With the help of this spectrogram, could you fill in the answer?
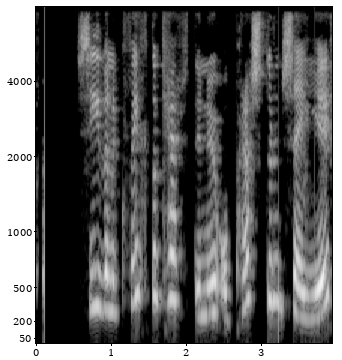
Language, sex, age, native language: Icelandic, female, 11, Icelandic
